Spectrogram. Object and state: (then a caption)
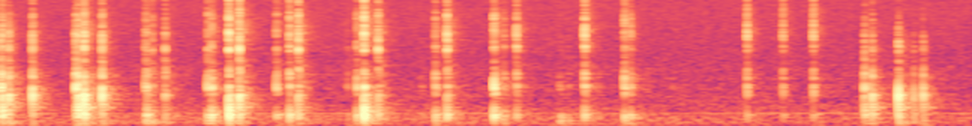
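Smartphone glass screen tapped with fingernails. Long fingernails rapidly tap the glass screen of a black smartphone lying flat on a wooden table while the other hand holds it. About twenty quick, sharp clicks come in uneven bursts, each dying away almost instantly with a bright, thin tone. Faint quiet gaps separate the taps.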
